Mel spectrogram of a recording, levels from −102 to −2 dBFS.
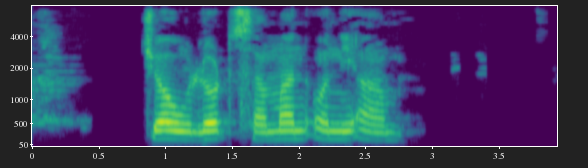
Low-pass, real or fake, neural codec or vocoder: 7.2 kHz; real; none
